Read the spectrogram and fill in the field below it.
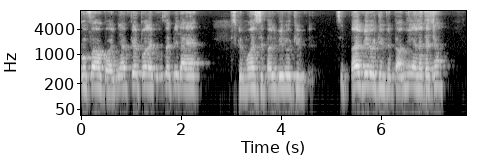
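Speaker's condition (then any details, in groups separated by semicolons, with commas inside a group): Cerebral palsy; spasticity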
